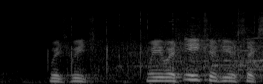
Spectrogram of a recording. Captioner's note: audience cheers and applauds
